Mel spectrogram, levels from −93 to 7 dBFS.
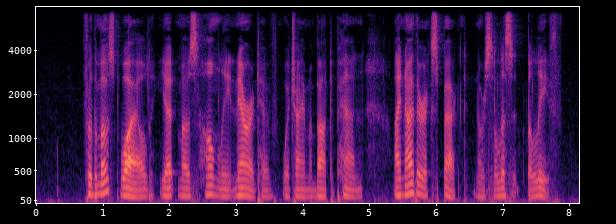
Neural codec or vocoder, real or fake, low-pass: none; real; 7.2 kHz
